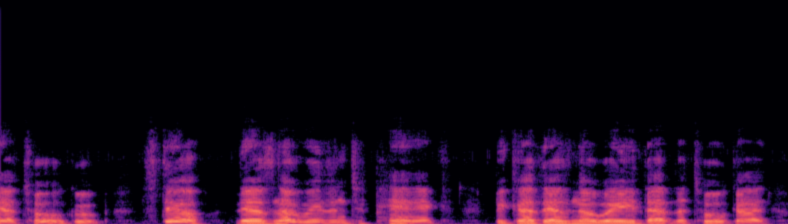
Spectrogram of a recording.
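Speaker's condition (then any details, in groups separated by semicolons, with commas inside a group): Ataxic cerebral palsy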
